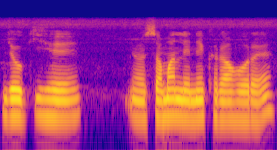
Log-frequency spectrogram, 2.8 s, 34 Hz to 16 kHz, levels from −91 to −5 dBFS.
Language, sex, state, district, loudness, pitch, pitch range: Hindi, male, Arunachal Pradesh, Longding, -17 LUFS, 130 Hz, 130-140 Hz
